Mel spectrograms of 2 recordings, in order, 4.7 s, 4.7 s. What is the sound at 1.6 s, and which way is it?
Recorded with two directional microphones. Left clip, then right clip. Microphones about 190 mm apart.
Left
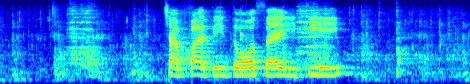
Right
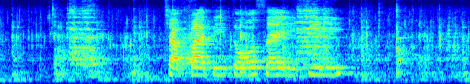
Speech, 50° left (ahead or behind).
